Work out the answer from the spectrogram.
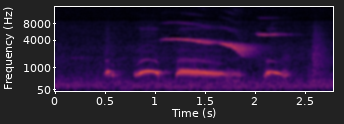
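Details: A single Spotted dove phrase played to coax caged doves that are slow to call: short note, arched coo, long level coo, closing coo, while another bird gives a high descending whistle overhead.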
